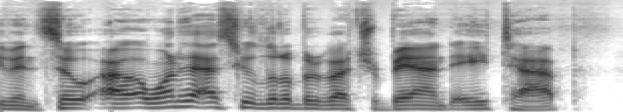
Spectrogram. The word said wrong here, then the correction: APAT: Oh, I pronounced it wrong. It's APAT.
